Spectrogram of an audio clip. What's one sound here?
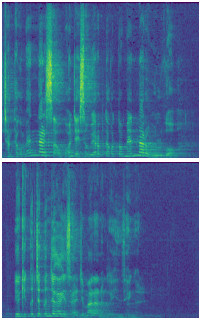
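An elderly man speaks calmly through a microphone in a large echoing hall.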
